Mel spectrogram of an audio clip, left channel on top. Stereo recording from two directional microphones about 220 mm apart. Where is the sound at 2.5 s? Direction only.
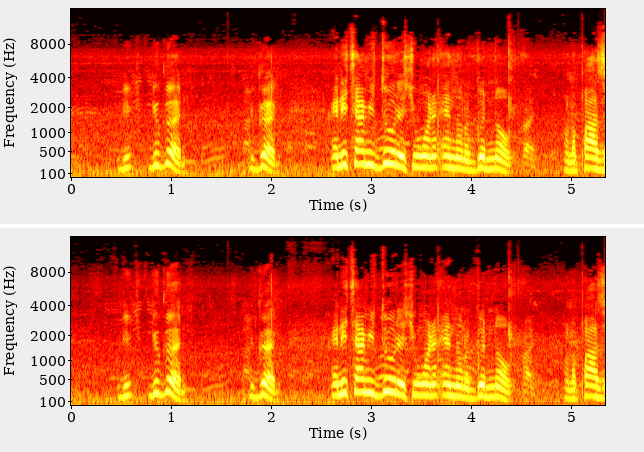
5° right (ahead or behind).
